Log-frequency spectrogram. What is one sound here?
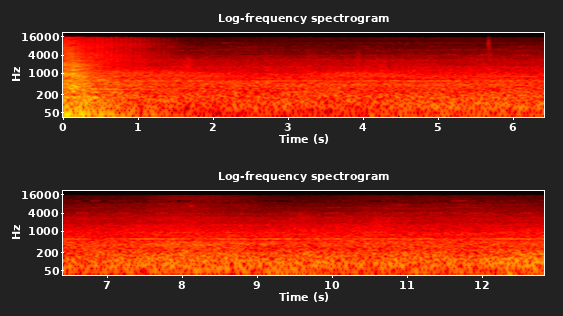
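Soft wind hums during a slow glide.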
